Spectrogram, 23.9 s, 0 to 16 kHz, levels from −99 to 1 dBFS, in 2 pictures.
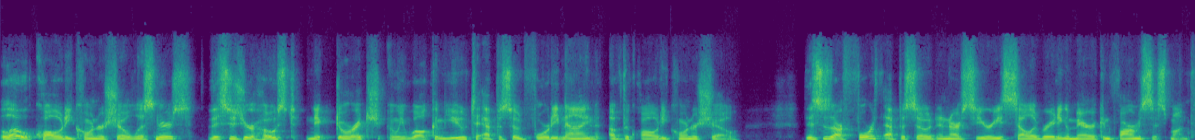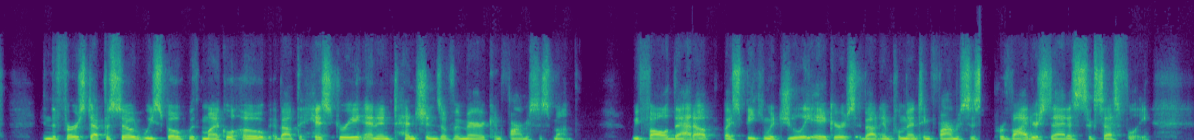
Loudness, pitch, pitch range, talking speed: -18 LUFS, 120 Hz, 110-140 Hz, 170 wpm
